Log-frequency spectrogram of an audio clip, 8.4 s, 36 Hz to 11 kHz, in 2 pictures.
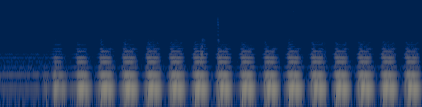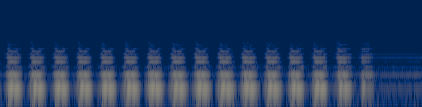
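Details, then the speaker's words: Columbia tube amp with bias tremolo on 50 Hz mains: a loud rectified hum near 94–100 Hz, pulsing about twice a second and switching with the output valves; a ground hum. "So on the F&T plot, we've got a hum at 94 hertz. So that's rectified hum. So main's frequency is um 50 Hz. So double that being 100 Hz."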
